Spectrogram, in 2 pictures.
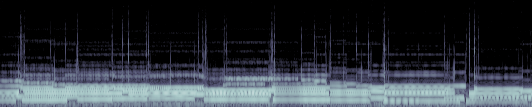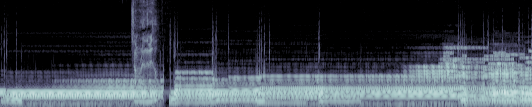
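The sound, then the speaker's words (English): A keyboard synthesizer, sustain pedal down, rotary off and its macro knob turned to the very darkest setting, plays dark, muffled sustained chords that shift steadily in pitch, with a brief dropout midway and a slight brightening toward the end. “And so it can make this quite dark sound very bright.”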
